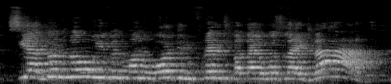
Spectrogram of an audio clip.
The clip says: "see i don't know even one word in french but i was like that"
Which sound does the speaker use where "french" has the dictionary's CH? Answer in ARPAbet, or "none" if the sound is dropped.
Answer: S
